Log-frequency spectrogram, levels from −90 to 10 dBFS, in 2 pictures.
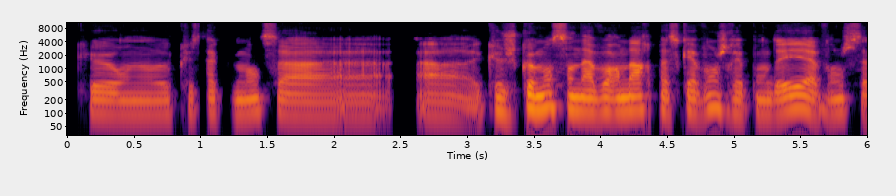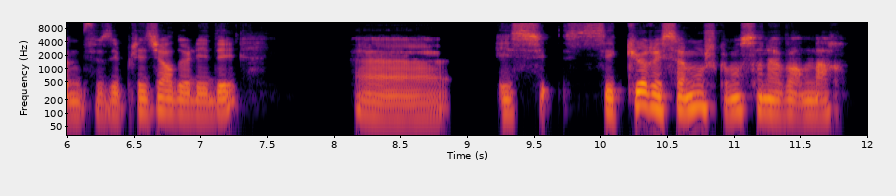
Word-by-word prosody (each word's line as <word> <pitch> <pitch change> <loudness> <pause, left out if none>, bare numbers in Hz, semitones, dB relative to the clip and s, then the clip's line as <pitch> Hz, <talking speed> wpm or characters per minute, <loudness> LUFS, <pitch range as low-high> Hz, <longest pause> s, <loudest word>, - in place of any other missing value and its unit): qu'on 95 -1 -3
que 100 - -11
ça 105 +1 -5
commence 105 +3 -2
à 90 -2 -2 0.2
à 85 -5 -3
que 110 - -1
je 95 - 0
commence 130 +2 +5
à - - +6
en 115 - +4
avoir 110 0 +3
marre. 115 +1 +4
Parce - - 0
qu'avant 110 +5 -1
je 120 - +3
répondais, 100 +5 +2
avant 105 -3 0
ça 105 -5 -1
me 90 - -7
faisait 95 0 -6
plaisir 105 0 0
de 100 - -1
l'aider, 95 +2 -2 0.9
heu 80 -2 -4 0.5
et 100 - -4
c'est 95 - +2
c'est 105 - -3
que 110 - +3
récemment, 125 -1 +4
je 135 - -3
commence 110 +3 +2
à - - +1
en - - +1
avoir 100 -2 -1
marre. 90 -1 -4
100 Hz, 180 wpm, -24 LUFS, 95-115 Hz, 0.9 s, à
